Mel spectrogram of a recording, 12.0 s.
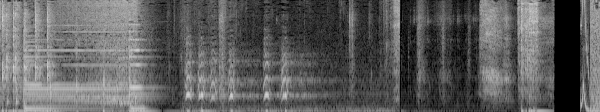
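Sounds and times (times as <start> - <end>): person chewing rice: 6.8 - 10.4.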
